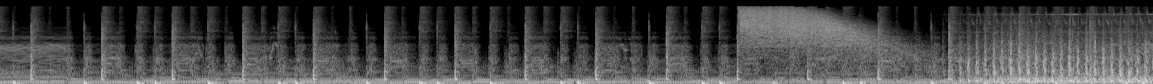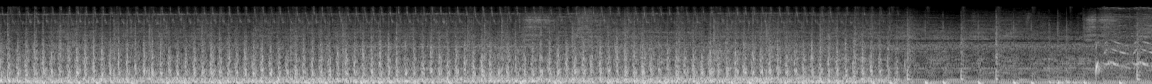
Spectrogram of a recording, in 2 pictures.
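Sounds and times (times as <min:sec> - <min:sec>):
helicopter rotor chopping: 0:07.4 - 0:23.0.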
